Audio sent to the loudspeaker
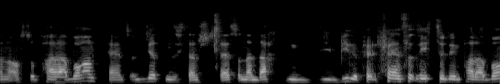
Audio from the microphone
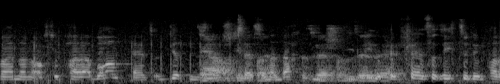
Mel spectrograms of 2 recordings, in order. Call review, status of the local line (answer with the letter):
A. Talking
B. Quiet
A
